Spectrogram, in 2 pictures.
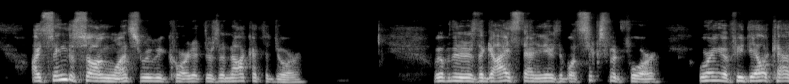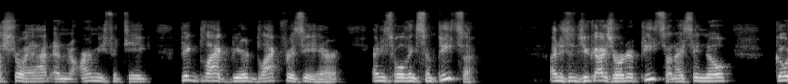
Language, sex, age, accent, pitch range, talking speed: English, male, 60-79, American, 140-165 Hz, 225 wpm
